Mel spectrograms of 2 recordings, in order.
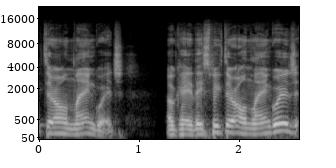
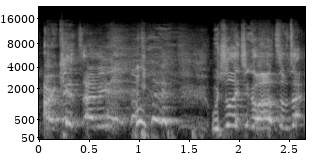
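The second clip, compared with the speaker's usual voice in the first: flustered guy; faster than usual. Retold or imitated.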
